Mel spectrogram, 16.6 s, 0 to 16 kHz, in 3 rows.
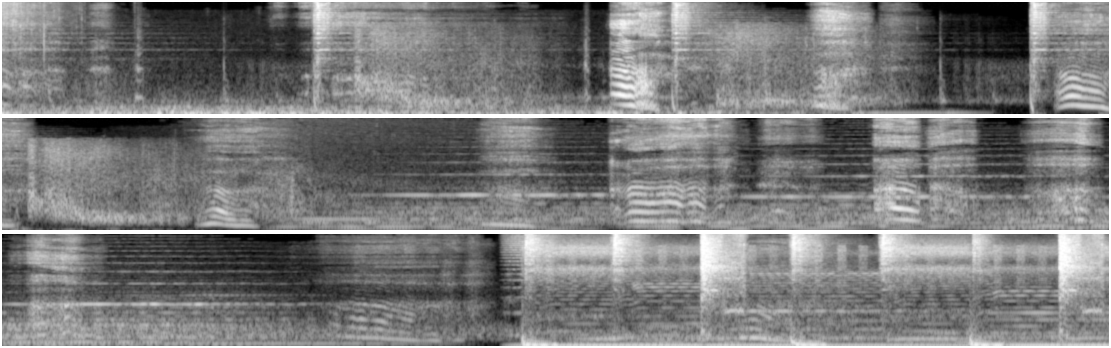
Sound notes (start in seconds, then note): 1.0 thunder claps; 12.7 old woman sighs; 13.6 upbeat music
